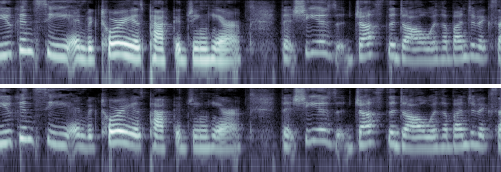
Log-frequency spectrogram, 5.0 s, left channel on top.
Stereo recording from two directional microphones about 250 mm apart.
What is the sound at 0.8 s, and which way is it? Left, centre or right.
Speech, left.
